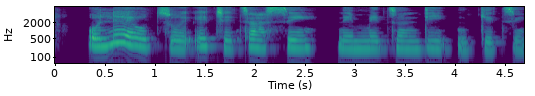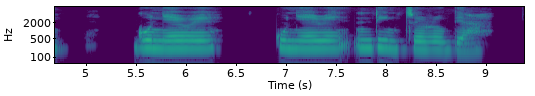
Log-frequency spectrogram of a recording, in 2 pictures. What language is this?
Igbo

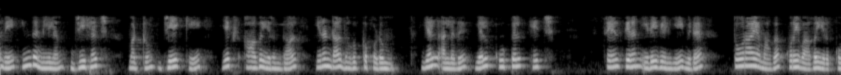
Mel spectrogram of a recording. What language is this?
Tamil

